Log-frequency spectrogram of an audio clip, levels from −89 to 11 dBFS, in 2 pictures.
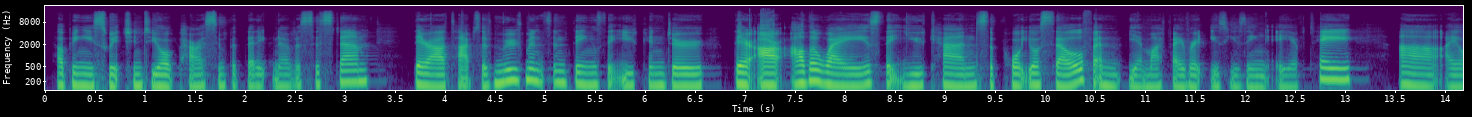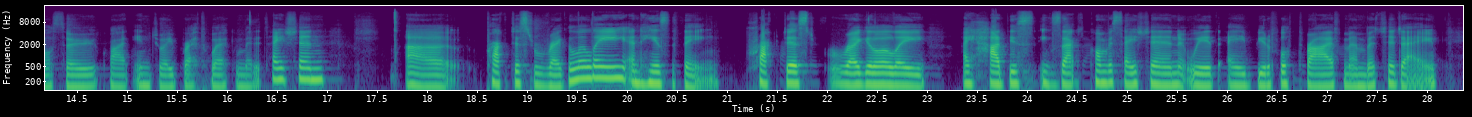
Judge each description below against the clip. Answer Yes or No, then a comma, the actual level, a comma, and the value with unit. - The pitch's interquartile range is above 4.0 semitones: No, average, 2.9 semitones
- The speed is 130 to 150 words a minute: Yes, slow, 135 wpm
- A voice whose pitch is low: No, medium, 170 Hz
